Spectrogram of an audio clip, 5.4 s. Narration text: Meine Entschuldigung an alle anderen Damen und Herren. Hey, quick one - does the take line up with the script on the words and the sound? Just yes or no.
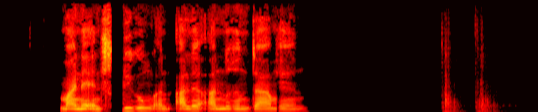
no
